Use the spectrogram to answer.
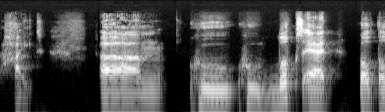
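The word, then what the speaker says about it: Haidt: Jonathan Professor Jonathan Hite spelled H AI D T but he pronounces it Haight who looks at both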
